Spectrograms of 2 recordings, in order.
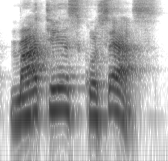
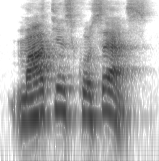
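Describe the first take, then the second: The two takes are said the same way.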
